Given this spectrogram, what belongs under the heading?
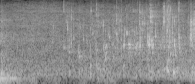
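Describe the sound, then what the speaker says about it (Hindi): A spin mop is rinsed in a bucket of clean water with phenyl added, giving a steady close splashing and sloshing that grows slightly busier toward the end, with no talking. "तो उसी तरह मैं इसको पानी में ऐसे साफ़ कर लूँगी फ़िनाइल वाले में।"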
